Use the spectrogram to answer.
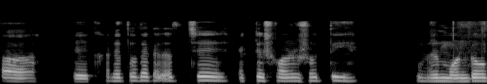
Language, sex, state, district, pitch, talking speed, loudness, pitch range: Bengali, female, West Bengal, Jhargram, 160 Hz, 125 wpm, -27 LUFS, 150-170 Hz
